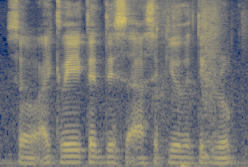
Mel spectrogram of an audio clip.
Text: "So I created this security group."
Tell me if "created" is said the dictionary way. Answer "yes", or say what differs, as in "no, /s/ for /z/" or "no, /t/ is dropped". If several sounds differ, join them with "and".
yes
